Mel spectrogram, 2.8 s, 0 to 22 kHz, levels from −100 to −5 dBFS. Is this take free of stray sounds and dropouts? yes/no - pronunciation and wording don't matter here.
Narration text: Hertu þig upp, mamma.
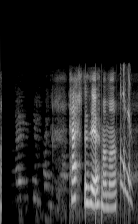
no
